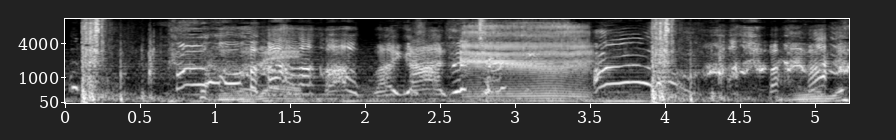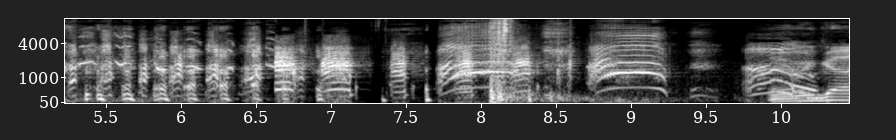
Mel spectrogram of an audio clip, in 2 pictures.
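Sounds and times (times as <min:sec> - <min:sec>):
harsh honks: 0:00.0 - 0:07.2
bird calls: 0:00.0 - 0:09.5
laughter: 0:00.0 - 0:10.4
duck quacks: 0:00.8 - 0:07.3
speech: 0:01.7 - 0:03.8, 0:04.6 - 0:07.2, 0:09.9 - 0:10.4.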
